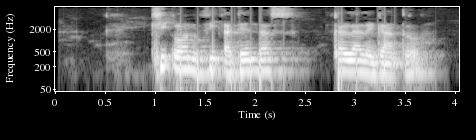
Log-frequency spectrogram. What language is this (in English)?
Esperanto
